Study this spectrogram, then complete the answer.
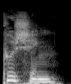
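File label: "pushing", British English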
